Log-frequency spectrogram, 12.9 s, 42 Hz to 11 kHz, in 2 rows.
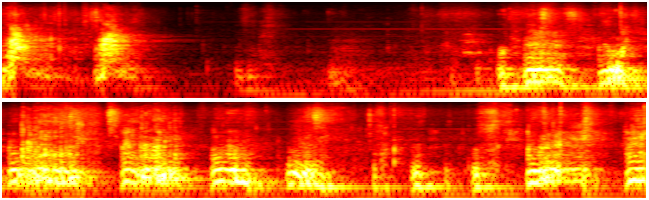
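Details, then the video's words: American Staffordshire Terriers at play, brown male Solo, 12, and grey female Shaya, 1 year 8 months; a couple of barks, then a long stretch of steady, rhythmic play growling and grumbling, about one burst per second. "American Staffordshire Terrier (Amstaffs playing)"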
